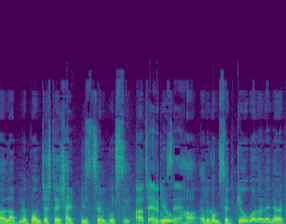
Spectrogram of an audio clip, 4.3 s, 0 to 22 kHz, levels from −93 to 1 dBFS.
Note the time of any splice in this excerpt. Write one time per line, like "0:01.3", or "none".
none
